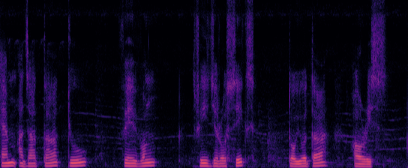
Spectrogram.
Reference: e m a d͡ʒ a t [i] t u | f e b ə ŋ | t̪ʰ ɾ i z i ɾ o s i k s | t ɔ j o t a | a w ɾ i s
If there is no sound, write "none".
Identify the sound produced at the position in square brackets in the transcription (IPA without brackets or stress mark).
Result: a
